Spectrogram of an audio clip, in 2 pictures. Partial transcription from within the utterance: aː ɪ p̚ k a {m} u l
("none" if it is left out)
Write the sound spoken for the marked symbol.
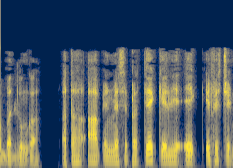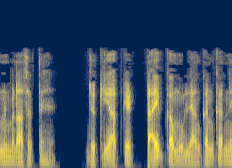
m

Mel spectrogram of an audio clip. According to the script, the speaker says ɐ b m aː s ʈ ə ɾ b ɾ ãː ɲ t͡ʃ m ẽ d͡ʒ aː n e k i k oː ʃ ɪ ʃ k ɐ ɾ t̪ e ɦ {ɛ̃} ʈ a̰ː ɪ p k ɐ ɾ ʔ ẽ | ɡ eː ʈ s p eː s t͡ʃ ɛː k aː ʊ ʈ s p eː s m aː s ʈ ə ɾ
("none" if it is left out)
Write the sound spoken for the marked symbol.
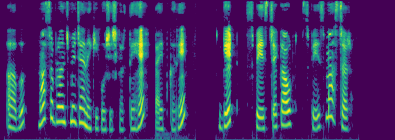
ɛ̃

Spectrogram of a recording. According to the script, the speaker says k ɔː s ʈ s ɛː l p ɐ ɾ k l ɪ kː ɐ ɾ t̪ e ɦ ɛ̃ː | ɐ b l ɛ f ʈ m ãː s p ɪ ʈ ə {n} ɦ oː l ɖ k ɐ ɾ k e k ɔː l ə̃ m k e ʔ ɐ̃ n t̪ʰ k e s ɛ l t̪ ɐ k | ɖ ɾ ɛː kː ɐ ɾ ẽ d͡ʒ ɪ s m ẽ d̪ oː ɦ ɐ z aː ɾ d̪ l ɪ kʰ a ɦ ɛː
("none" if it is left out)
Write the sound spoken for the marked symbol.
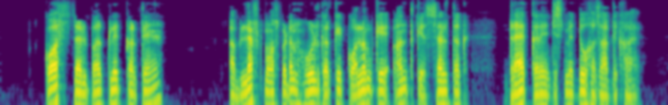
n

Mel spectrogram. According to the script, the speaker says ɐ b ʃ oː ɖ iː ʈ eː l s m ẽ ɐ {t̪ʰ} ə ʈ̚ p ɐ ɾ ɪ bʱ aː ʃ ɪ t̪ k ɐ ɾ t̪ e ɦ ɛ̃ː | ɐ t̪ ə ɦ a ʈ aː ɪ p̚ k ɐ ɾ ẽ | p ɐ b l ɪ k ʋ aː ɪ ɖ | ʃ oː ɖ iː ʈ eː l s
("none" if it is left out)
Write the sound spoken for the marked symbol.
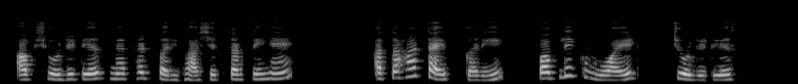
t̪ʰ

